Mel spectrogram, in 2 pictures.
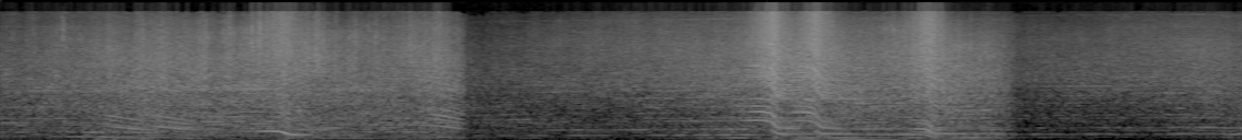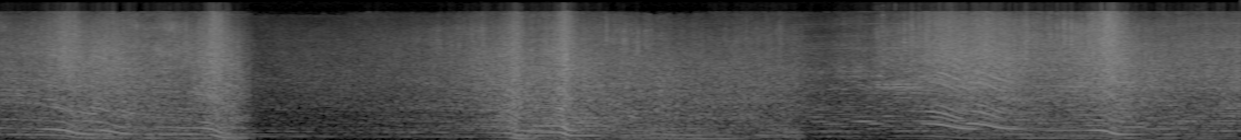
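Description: Race cars in the iRacing game lap the Homestead track in an Xfinity Series race, engines roaring and rising in repeated passes every few seconds, loud and steady with no talk.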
